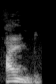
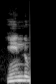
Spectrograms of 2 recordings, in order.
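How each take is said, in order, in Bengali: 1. স্বরধ্বনিটি লম্বা 'eye' এর মতো। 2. স্বরধ্বনিটি ছোট 'i' এর মতো। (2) "হিন্ড বলবি না কিন্তু"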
